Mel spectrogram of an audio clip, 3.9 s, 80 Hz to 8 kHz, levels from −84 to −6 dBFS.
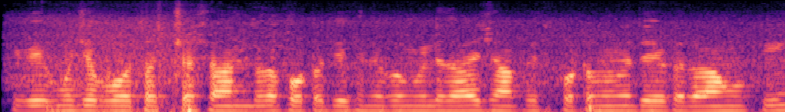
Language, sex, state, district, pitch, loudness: Hindi, male, Haryana, Jhajjar, 130 Hz, -18 LUFS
